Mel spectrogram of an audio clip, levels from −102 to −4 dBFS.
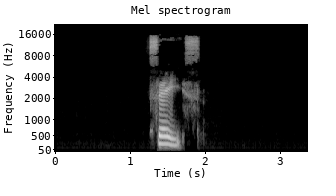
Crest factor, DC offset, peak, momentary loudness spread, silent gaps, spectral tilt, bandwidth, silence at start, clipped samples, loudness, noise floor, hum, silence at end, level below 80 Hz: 22 dB; under 0.1%; -12 dBFS; 12 LU; none; -3 dB/octave; 16 kHz; 1.25 s; under 0.1%; -30 LUFS; under -90 dBFS; 60 Hz at -60 dBFS; 1.45 s; under -90 dBFS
